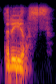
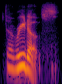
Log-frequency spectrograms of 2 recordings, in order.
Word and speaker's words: Drios: No, my name is Drios. Doritos. There is no D in Drios. What am I saying? You are saying Doritos.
